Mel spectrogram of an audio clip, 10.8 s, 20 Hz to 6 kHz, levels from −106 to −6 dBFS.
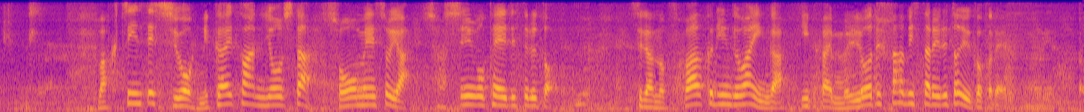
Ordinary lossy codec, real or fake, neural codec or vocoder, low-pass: none; fake; codec, 16 kHz, 0.8 kbps, ZipCodec; 5.4 kHz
